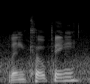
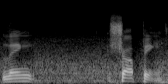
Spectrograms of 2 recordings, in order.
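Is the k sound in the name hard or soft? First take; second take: hard; soft. First: The k is said as a hard k sound. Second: The k is said as a soft sh-like sound. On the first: The speaker calls it wrong. "You don't say it like Linköping" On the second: The speaker calls it right. "Soft K"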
